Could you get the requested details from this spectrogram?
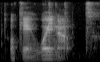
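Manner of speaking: ordinary talk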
